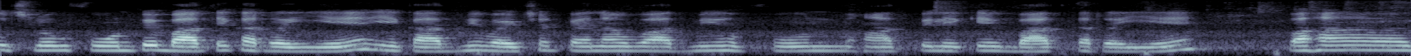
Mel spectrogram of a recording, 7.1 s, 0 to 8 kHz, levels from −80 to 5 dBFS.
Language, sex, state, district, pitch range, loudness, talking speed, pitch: Hindi, female, Maharashtra, Mumbai Suburban, 185-210 Hz, -21 LUFS, 220 wpm, 195 Hz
